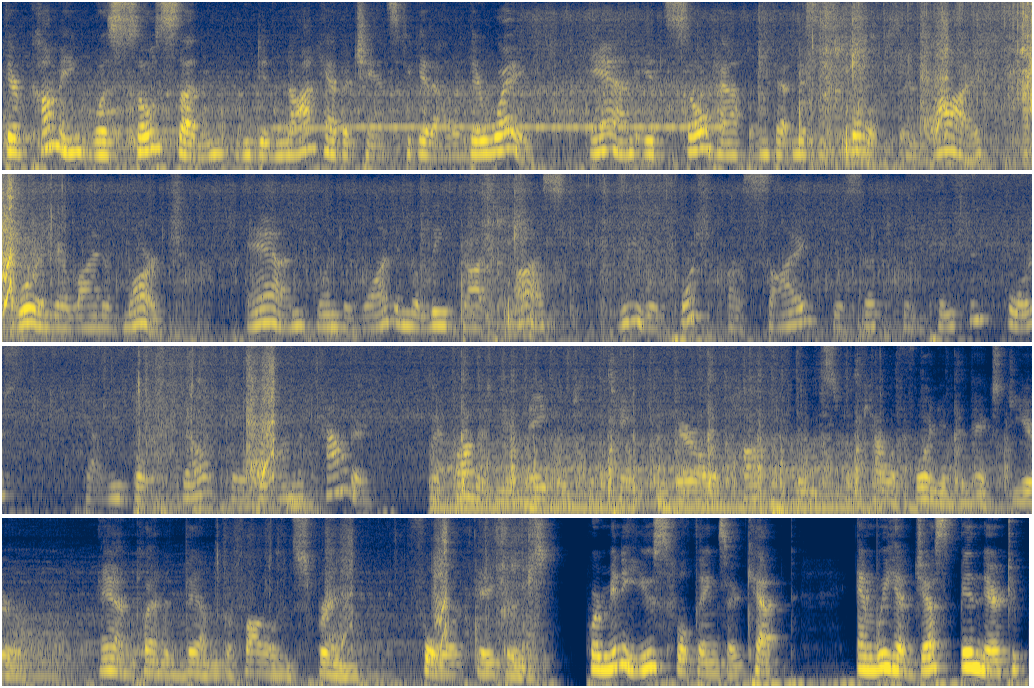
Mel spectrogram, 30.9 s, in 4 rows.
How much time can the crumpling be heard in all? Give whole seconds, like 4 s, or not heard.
5 s.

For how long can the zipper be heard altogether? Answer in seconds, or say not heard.
6 s.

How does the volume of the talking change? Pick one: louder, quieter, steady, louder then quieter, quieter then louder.
quieter then louder.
